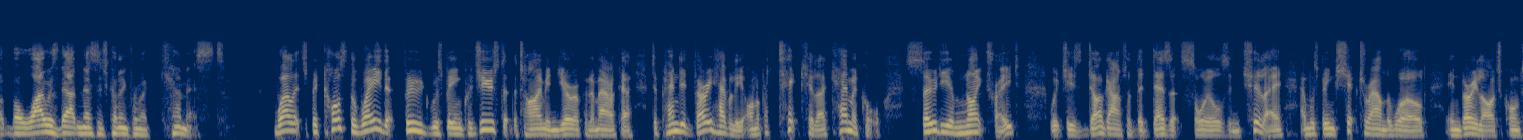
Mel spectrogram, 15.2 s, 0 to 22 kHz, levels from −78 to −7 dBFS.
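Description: No technical faults can be heard in this speech recording. It passes through an AMR wideband (HD Voice) codec at 12.65 kbit/s, which keeps the audio limited to about 7 kHz and leaves only light coding traces.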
